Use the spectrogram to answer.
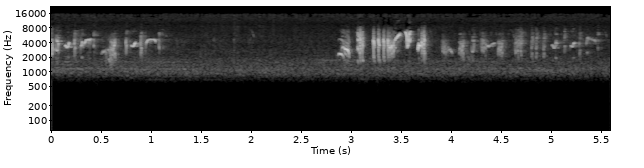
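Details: Fainter, more distant-sounding Cyprus Warbler song: a soft twittering phrase, a pause, then a louder burst of harsh chatter trailing into quieter scratchy notes.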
